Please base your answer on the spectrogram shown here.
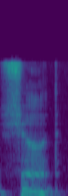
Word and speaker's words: should: 있다는 것입니다는 디귿으로 표현했고요 이렇게 된다면은 should 이렇게 발음할 수 있죠 우리말에서 슛 이런 발음이 아니라 이렇게 받침에 해당되는 소리를 읽어 줘야 한다는 것입니다 왜냐면 알파벳은 왼쪽에서 오른쪽으로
